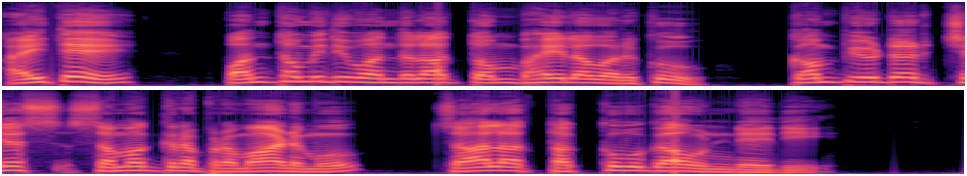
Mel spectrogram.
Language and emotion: Telugu, neutral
